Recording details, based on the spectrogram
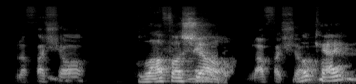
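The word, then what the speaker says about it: Lefaucheux: Well, they live in New York, but he's from Canada, and he said it's pronounced La Fachon. La Fachon.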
